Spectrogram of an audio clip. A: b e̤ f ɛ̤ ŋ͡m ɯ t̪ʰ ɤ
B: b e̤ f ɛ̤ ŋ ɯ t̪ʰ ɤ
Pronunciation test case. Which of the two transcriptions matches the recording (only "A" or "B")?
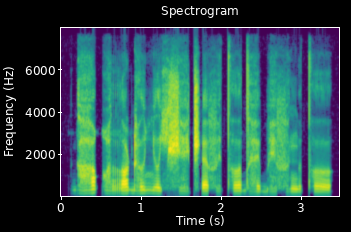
B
